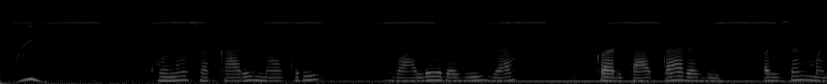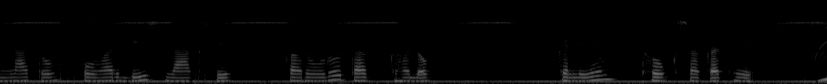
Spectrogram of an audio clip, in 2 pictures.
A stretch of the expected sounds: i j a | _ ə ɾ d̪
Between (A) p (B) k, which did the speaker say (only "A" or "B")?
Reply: B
